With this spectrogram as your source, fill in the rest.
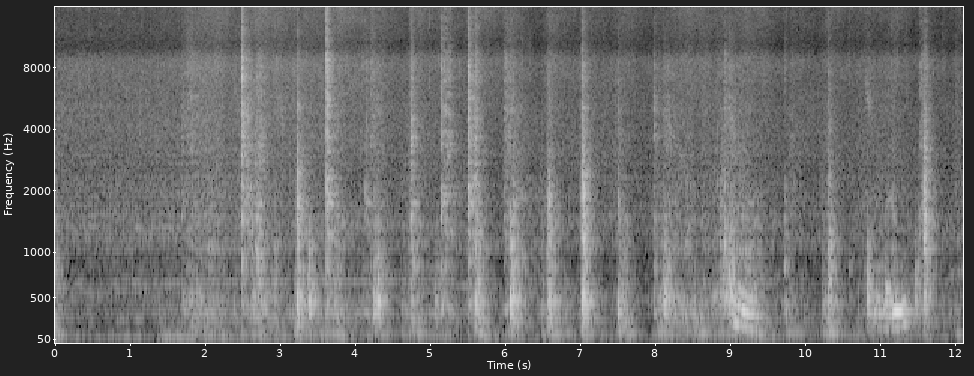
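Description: A spoon stirs Sorakaya bottle gourd curry as it fries in a pan, with repeated rhythmic scrapes and clanks over a low sizzle. A voice speaks over the stirring.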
